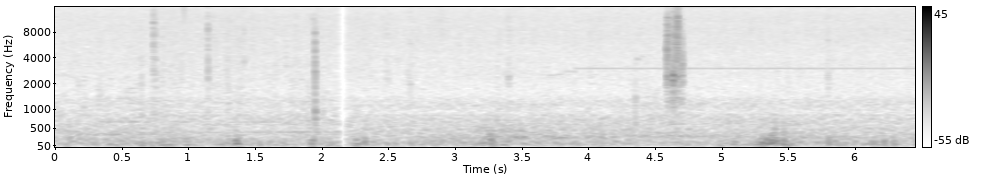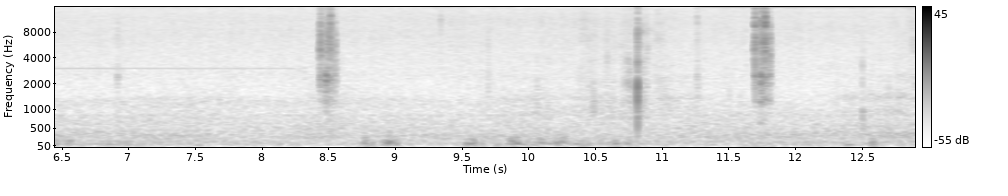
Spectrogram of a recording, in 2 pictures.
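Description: Wind rumbling on the microphone, with a few sharp clicks of a Nikon D300S DSLR's shutter firing, the two clearest about four seconds apart. A faint steady high tone runs between those two clicks.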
